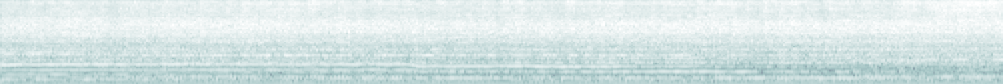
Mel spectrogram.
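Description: Rock band playing live: a loud, dense instrumental passage of distorted guitars with long held notes. One note slides down in pitch about two and a half seconds in.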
